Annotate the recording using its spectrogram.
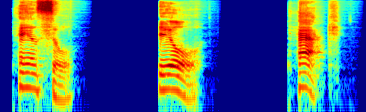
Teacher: o p é aquele P explosivo ele tem que soprar um pouquinho de ar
